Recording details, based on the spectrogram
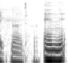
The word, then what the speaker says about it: Thich Nhat Hanh: Meaning like, so for me, I remember reading a Thich Nhat Hanh, yeah. – I pronounced that correctly. – Yeah, Thich Nhat Hanh.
